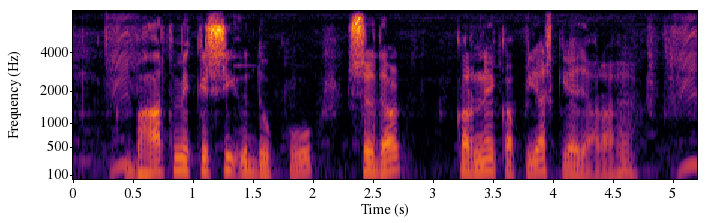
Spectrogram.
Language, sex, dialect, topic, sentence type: Hindi, male, Kanauji Braj Bhasha, agriculture, statement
